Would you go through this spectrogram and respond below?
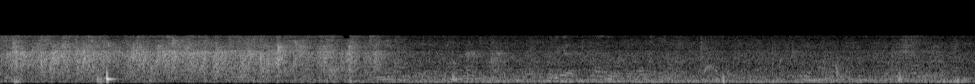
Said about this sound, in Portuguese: Vamos aplaudir nosso conselheiro Sanderson.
